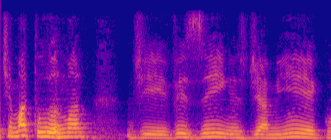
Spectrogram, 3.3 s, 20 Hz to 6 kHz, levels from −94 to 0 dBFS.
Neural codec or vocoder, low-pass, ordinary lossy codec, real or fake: codec, 16 kHz, 0.4 kbps, LongCat-Audio-Codec; 5.4 kHz; none; fake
